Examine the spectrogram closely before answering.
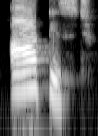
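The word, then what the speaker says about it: artist: stress పడుతుందో చూద్దాము ఇక్కడ ఆర్టిస్ట్ అన్నప్పుడు ఆ అన్న దాని మీద పడుతుంది కంపేర్ పేర్ మీద పడుతుంది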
